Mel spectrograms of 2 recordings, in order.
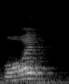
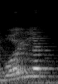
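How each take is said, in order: First: The ending is clipped short with no extra syllable. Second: The ending is pronounced as a separate extra syllable. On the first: The speaker calls it right. "jadi boil ada rem" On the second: The speaker calls it wrong. "nggak boleh boilet ya"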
